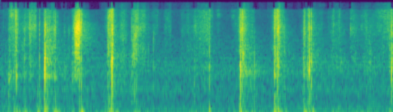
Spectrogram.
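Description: Tarot cards riffle and snap in a run of sharp, close shuffling bursts, with individual cards slapping down between them, no voices.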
